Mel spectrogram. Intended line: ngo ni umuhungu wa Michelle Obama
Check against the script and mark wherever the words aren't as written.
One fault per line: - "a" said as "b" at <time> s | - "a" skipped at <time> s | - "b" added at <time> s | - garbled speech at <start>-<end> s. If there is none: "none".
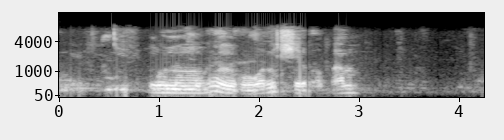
none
